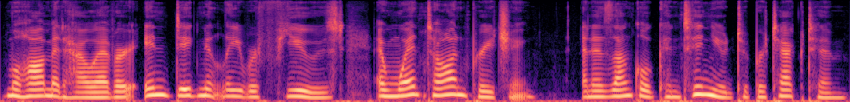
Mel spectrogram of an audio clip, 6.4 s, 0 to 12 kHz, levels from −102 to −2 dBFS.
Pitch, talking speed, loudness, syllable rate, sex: 195 Hz, 140 wpm, -16 LUFS, 5.1 syllables/s, female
